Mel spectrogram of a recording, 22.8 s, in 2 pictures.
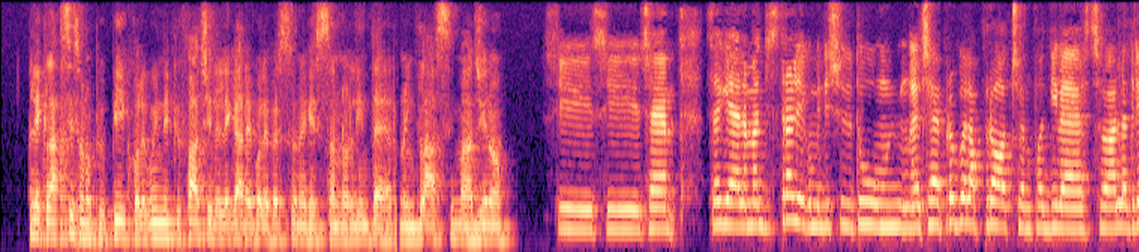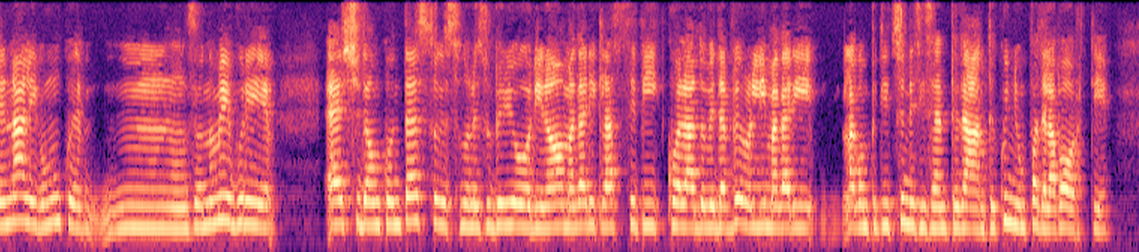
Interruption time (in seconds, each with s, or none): none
